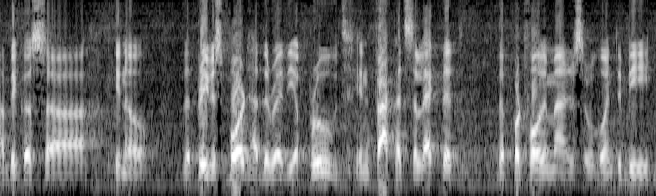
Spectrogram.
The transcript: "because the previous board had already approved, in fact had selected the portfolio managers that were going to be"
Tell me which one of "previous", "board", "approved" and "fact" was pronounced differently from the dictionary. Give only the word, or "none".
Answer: none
